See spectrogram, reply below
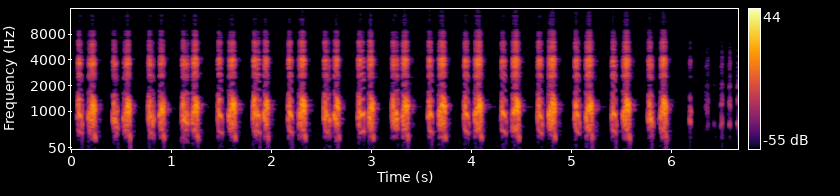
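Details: Chukar partridge call used for hunting: a rapid, very regular series of about twenty loud clucking chuck notes, nearly three per second, broad and rough in tone, stopping abruptly with a few faint ticks after.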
